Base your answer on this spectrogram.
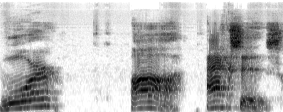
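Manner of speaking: high, drawn-out turkey voice, "war" stretched long. Performing a two-voice Thanksgiving piece, speaking the turkey's line in a higher turkey voice. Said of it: "The higher voice is that of the turkey".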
